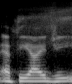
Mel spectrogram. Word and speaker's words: Feige: the IO9 article that Marvel Studios president Kevin Feige, is that how you say his name? F-E-I-G-E?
